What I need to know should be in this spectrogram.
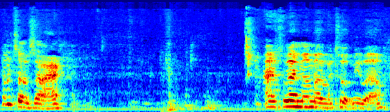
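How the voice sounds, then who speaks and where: A woman's voice: on the low side, moderate pace, fairly bright tone, slight background noise. Chatty woman vlogging while eating. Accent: Baltimore. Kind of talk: casual vlog chat.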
